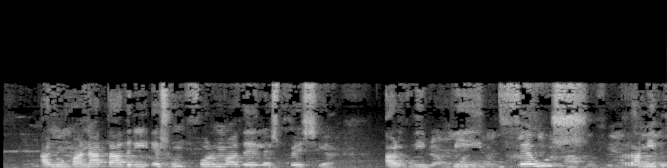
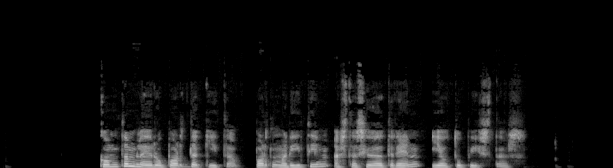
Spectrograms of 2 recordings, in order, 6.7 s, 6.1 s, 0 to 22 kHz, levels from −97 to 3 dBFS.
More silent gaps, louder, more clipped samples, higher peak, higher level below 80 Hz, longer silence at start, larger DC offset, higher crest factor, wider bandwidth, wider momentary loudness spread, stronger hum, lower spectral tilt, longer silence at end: neither; first, -17 LUFS vs -28 LUFS; neither; first, -2 dBFS vs -10 dBFS; first, -58 dBFS vs -78 dBFS; second, 0.15 s vs 1 s; neither; about the same, 16 dB vs 20 dB; second, 11.5 kHz vs 13 kHz; first, 12 LU vs 9 LU; neither; second, -1.5 dB/octave vs -4.5 dB/octave; second, 0 s vs 0.9 s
